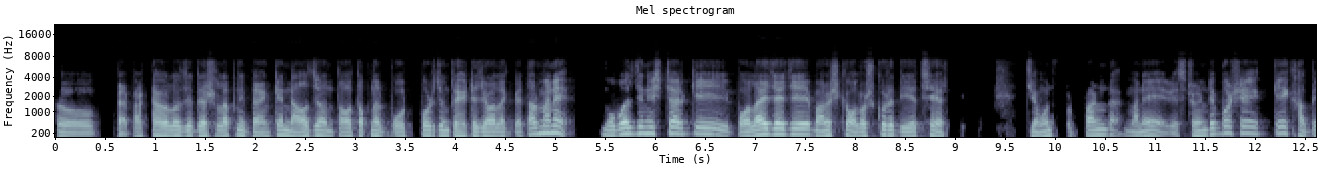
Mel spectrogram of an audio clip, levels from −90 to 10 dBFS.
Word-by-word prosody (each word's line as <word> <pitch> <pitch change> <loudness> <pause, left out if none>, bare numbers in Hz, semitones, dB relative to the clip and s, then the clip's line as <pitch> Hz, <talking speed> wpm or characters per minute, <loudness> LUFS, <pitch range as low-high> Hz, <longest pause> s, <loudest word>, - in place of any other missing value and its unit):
তো 115 - -4 0.6
ব্যাপারটা 110 +7 -3
হল 135 +1 +3
যদি 135 0 0
আসলে 135 +1 -2
আপনি 150 - -1
ব্যাংকে 110 +6 -1
নাও 115 +1 +3
যান, 140 -2 +2
তাহলেও 120 +1 0
তো - - +1
আপনার 135 -2 0
বোট 110 +1 -2
পর্যন্ত 140 0 0
হেঁটে 120 +1 0
যাওয়া 125 -1 +3
লাগবে। 115 0 -4
তার 175 +2 +3
মানে 210 0 +5 0.5
মোবাইল 170 +6 +5
জিনিসটা 195 0 0
আরকি 180 +1 -3 0.4
বলাই 145 +7 +6
যায় 170 -1 +7
যে 170 - +3 0.2
মানুষকে 135 0 0
অলস 120 +1 0
করে 150 -2 +2
দিয়েছে 125 +3 -2
আরকি। 110 - -15 0.7
যেমন 120 +2 0
ফুড 115 -2 -15
পান্ডা, 150 +2 0 0.2
মানে 115 +3 -1 0.3
রেস্টুরেন্টে 135 +10 -2
বসে 200 0 -1 0.3
কে 195 - -2
খাবে? 135 -3 -4
135 Hz, 180 wpm, -23 LUFS, 120-155 Hz, 0.7 s, যায়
